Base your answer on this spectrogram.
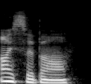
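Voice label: "isobar", British English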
